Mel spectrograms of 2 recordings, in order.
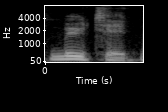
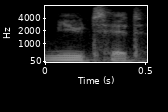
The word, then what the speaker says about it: mooted: When you say mooted, you mean August was silenced or it was suggested? – It was suggested. Mm-hmm. It was mooted, not muted. – Right. – There's a slightly different vowel sound there.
